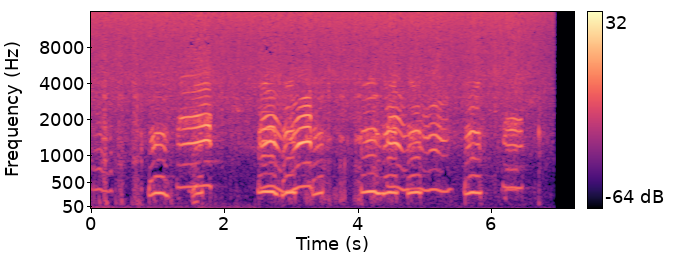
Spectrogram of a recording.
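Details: Beaver calling: a run of nasal, whiny cries with rich harmonics, each rising and falling and lasting under a second, given in bursts separated by short pauses, with no other clear sounds.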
